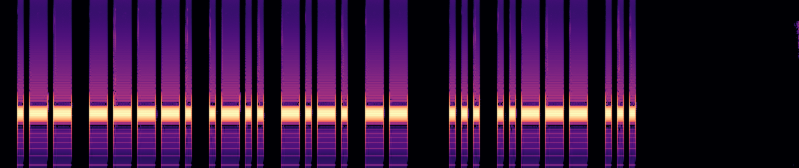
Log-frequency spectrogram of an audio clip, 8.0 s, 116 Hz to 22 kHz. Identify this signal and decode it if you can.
Morse code, heard as a keyed tone, about 20 wpm, 660 Hz. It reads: W9LCM S2S
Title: SOTA QSO Practice 20wpm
